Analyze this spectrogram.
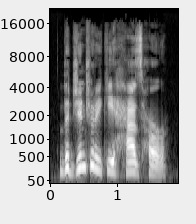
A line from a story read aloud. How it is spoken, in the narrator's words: says sharply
